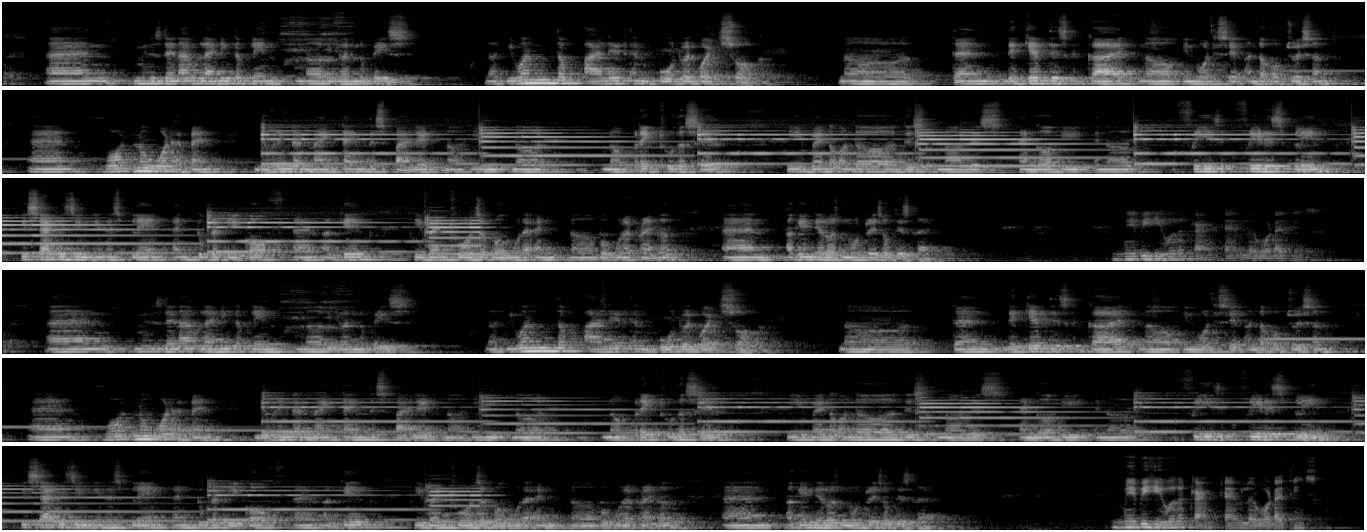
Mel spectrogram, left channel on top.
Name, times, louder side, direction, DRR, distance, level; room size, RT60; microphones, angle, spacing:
voice 1, 0.4-4.1 4.8-7.5 8.4-9.1 9.5-13.3 13.9-15.8 16.1-19.1 19.4-20.9 21.5-25.0 25.4-26.9 27.4-31.0 31.4-34.0 34.4-36.6, left 1 dB, 45° left, 4 dB, 1.0 m, -25 dB
Doorbell, 12.5-17.4, right 11 dB, 5° right, 0.8 m, -43 dB
sound 1, 16.2-32.0, left 5 dB, 85° left, 0.7 m, -28 dB
voice 2, 38.4-40.5, right 4 dB, 55° right, 12 dB, 0.4 m, -31 dB
7.7 x 4.8 x 4.6 m, 0.89 s
head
